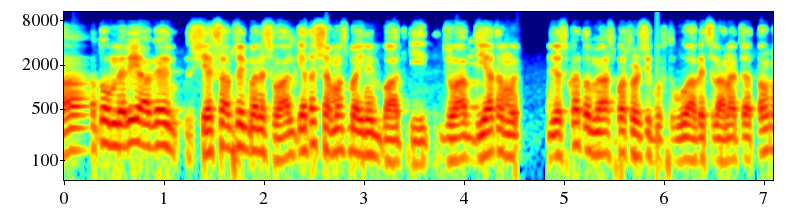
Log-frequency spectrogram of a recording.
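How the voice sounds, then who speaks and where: With lively intonation, a man talks at a moderate pace over light background noise. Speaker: questioner in debate; questioner. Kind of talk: religious debate. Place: home room. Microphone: video call.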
